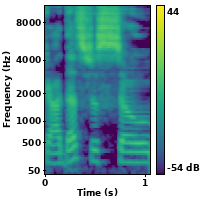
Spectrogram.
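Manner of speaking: ordinary delivery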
